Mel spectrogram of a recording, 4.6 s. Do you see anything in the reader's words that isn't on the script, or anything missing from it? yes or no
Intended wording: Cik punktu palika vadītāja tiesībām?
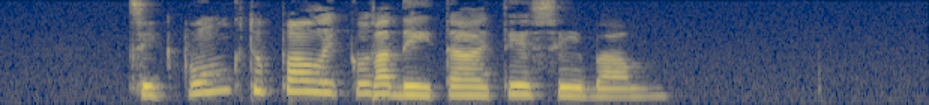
no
